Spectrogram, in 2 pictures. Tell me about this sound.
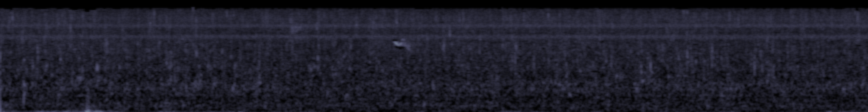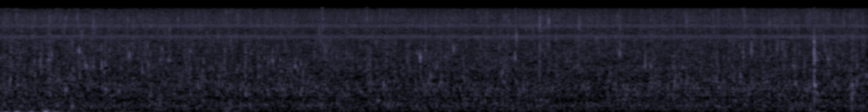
Caida de rio
Lo grabe en un rio cerca de UIO-Ecuador.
